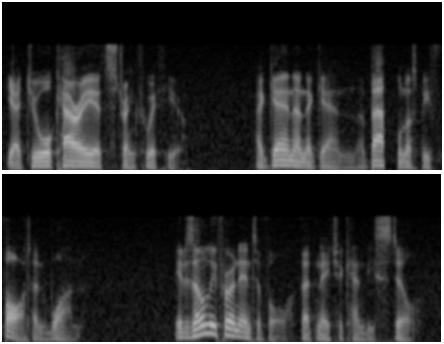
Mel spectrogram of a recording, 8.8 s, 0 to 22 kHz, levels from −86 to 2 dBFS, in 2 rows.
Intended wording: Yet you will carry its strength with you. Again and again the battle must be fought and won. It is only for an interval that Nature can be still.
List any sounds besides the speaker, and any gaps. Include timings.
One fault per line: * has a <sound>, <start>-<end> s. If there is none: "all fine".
* has a dropout, 3.8-4.0 s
